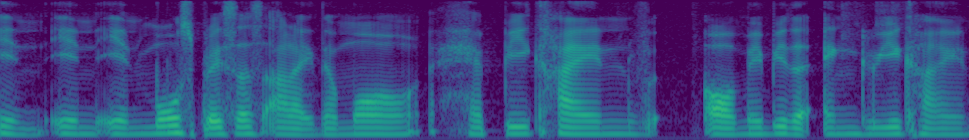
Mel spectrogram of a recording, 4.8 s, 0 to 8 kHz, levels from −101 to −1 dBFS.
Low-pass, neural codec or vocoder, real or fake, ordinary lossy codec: none; none; real; none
